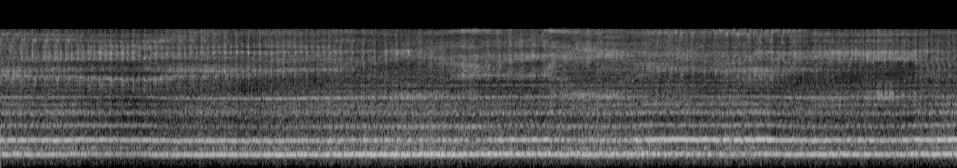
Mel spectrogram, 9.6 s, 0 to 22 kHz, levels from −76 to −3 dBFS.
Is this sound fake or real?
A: fake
